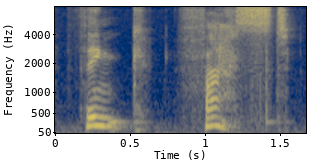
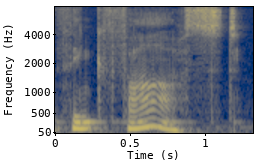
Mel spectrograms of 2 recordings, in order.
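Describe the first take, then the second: First: Fast is said with a regional vowel. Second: Fast is said with a posh vowel. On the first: Someone else says it this way. "Mister Duncan would say" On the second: The speaker says it this way. "I would say think fast"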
